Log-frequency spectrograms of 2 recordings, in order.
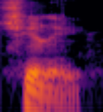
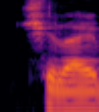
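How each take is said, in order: First: The word is said in a South London accent. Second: The word is said in a Chilean way. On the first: This is how people in South London say it. "in our accent, Kieran, it's Chile" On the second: This is how the country's own people say it. "I'm sure it's Chile"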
